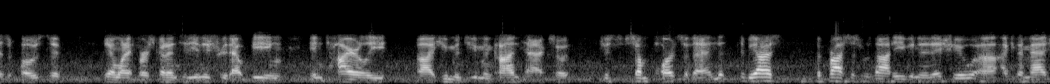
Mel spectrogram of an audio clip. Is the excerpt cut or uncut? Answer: uncut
